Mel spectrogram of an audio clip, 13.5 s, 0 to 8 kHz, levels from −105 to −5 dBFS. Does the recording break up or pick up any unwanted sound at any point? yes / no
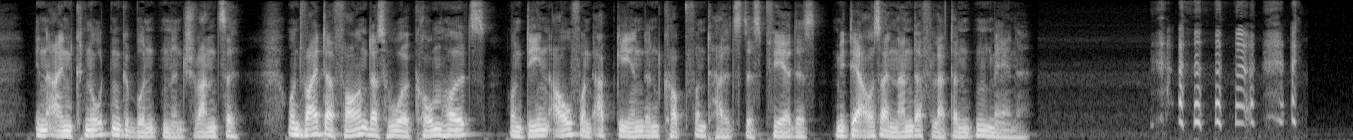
yes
